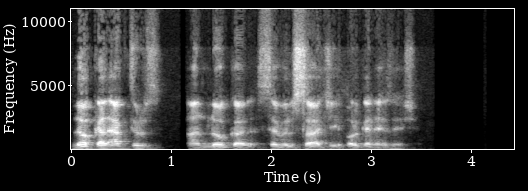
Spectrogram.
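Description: An older man speaks calmly into a microphone on an online call.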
